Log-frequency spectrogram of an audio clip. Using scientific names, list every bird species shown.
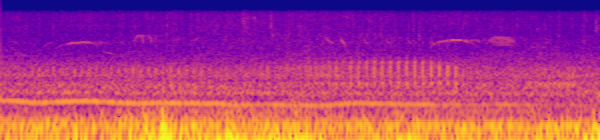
Sayornis phoebe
